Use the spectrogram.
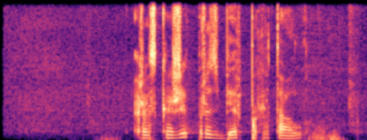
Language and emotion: Russian, neutral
